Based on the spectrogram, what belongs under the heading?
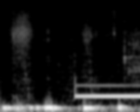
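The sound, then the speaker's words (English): A steady electronic telephone dialing tone, as a call is placed to get someone on the phone, switches on about halfway through and holds, sounding clear over a low, pulsing background beat. No one speaks. “Let's call Mike up and get him on the phone just for a couple minutes here as we finish up.”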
